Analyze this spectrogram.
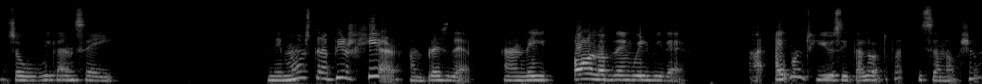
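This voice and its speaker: Speaking fairly slowly with long, frequent pauses, a woman at medium pitch has a non-native accent. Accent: non-native English, self-described. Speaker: tabletop gaming tutorial creator. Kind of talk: software tutorial. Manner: halting, with frequent restarts.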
